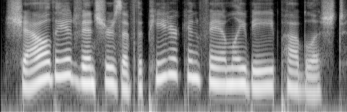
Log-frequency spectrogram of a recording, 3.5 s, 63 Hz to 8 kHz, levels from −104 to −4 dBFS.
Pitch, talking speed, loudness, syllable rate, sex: 220 Hz, 155 wpm, -17 LUFS, 5.4 syllables/s, female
